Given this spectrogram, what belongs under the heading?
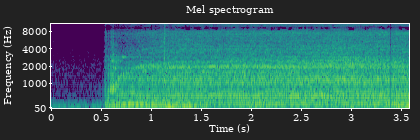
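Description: An electric mixer with beaters whisks batter in a home kitchen, switching on abruptly and running as a steady, loud motor whir with no voices.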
